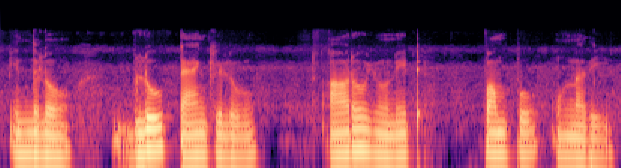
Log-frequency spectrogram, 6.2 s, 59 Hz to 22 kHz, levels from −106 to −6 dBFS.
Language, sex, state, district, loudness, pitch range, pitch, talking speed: Telugu, male, Telangana, Mahabubabad, -19 LUFS, 95-105 Hz, 100 Hz, 70 wpm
